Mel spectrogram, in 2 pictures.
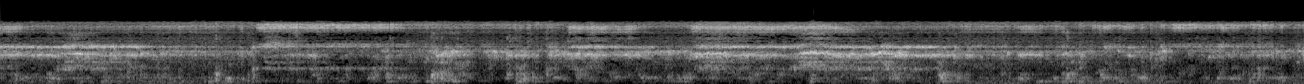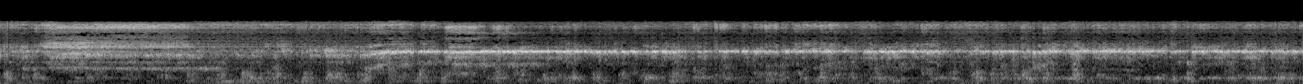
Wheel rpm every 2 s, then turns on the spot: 200, 200, 200, 200, 200, 200, 200, 200, 220, 230, 230, 230, 230.
none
